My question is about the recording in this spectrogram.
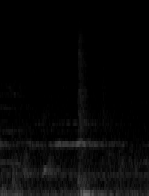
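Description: Near silence: a faint steady hum, with one brief faint sound just over a second in.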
